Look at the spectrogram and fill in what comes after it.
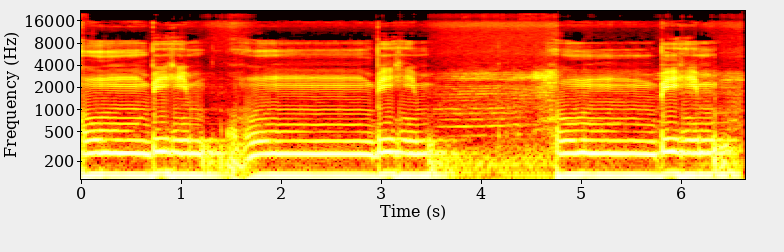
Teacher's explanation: اخفا کہتے ہیں ناک میں آواز کو چھپا کر پڑھنے کو, یعنی میم کی آواز کو ناک میں تھوڑی دیر چھپا کر پڑھیں گے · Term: اخفا شفوی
